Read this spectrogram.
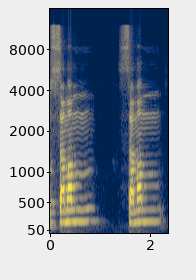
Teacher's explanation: समम के ऊपर जो अनुस्वार है उसके आगे प लिखा हुआ है, तो यहां पे सम जो अनुस्वार है उसका भी उच्चारण हम म ही लाएंगे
